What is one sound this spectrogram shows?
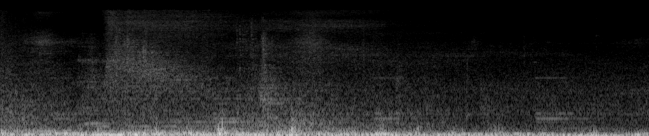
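Steam hisses loudly as a heavy pod opens.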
